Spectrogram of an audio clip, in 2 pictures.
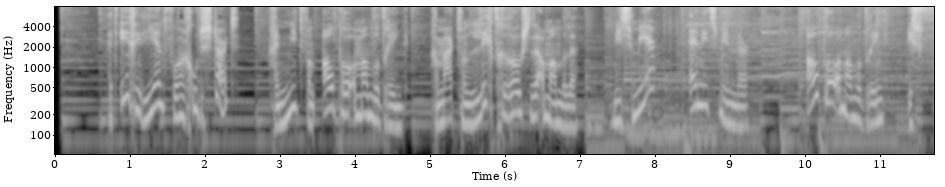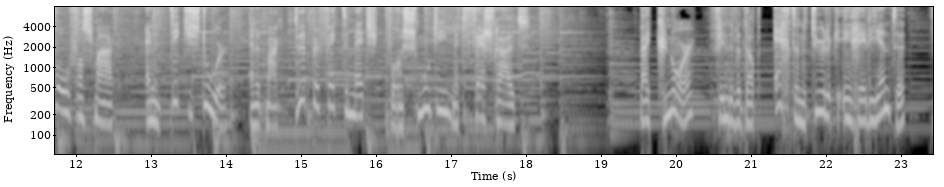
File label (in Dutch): Voice-over, commercial, bedrijfsfilm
